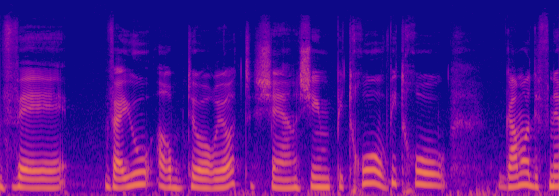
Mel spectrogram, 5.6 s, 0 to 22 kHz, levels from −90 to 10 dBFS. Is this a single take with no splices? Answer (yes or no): no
